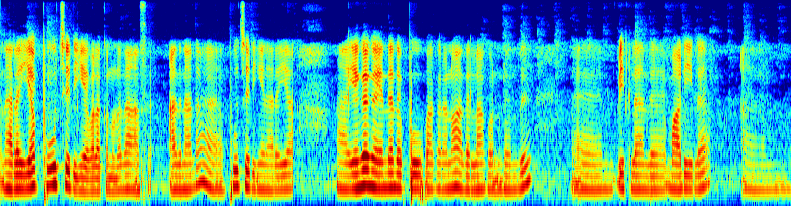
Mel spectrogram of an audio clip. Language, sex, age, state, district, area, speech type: Tamil, female, 60+, Tamil Nadu, Nagapattinam, rural, spontaneous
